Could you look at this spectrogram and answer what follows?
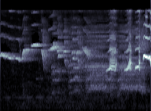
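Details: Oriental magpie-robin, called kacer, singing as a training model for silent or stressed birds: long drawn-out high whistles sliding up and down, turning into a fast burst of sharp bright notes.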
